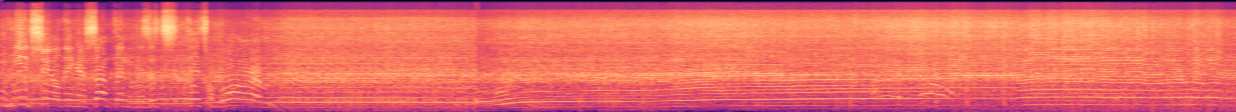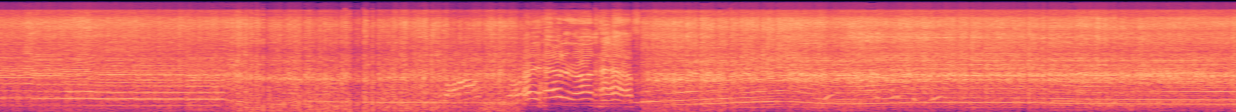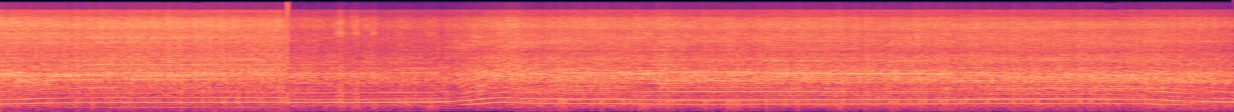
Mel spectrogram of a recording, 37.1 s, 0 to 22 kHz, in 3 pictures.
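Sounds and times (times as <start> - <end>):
two-stroke engine high revs: 0.0 - 37.0.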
